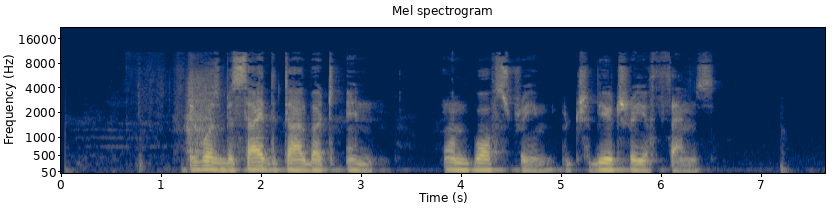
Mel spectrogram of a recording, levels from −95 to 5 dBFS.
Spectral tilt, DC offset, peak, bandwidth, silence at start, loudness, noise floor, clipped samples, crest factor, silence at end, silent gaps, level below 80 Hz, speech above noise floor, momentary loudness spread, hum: -5.5 dB/octave; under 0.1%; -6 dBFS; 11.5 kHz; 1.2 s; -25 LUFS; -73 dBFS; under 0.1%; 20 dB; 1.15 s; none; -42 dBFS; 49 dB; 16 LU; none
